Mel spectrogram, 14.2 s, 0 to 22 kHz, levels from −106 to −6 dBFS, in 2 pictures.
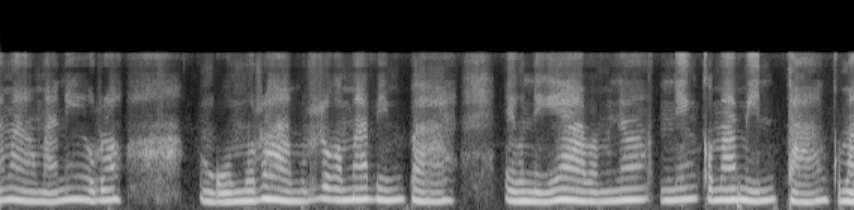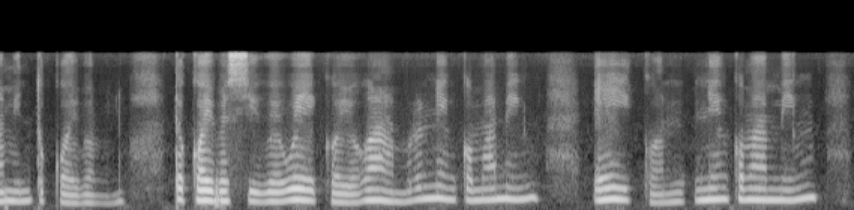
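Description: Throughout, the speech has a rough, hissy halo and smeared, underwater tone, likely from Nellymoser compression; a spectrogram shows noise-filled bands and nothing above 7.7 kHz.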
